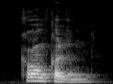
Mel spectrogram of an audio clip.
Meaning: to twist, to squirm
- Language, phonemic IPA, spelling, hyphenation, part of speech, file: Dutch, /ˈkrɔŋ.kə.lə(n)/, kronkelen, kron‧ke‧len, verb, Nl-kronkelen.ogg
